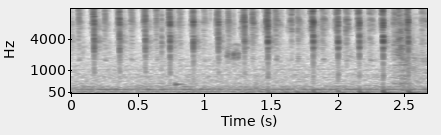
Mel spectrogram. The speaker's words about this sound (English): Whose scissors are those? Wow.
